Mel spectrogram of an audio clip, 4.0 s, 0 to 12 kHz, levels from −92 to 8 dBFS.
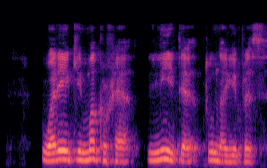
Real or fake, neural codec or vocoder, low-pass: fake; codec, 16 kHz, 4.8 kbps, FACodec; 7.2 kHz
